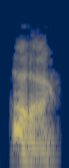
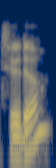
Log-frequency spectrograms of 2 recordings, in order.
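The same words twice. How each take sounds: First: The voice falls at the end, like a statement. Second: The voice rises at the end, like a question. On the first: It confirms that is everything. "with that inflection of the affirmative" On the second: It asks whether that is everything. "they'll look at you and say tudo"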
